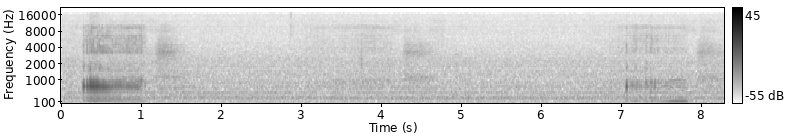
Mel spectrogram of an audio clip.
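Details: Pug snoring during an afternoon car ride: two rough, snorting snore breaths several seconds apart in a quiet setting, loud like a freight train.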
